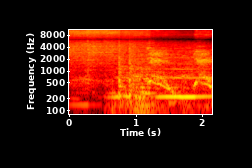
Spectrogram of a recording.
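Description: Live rock band with electric guitars and a drum kit in a small room: after a brief quieter moment, the full band comes in about half a second in, with sustained low guitar notes and drum and cymbal hits.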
